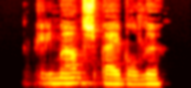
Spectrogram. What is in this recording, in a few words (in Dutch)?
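"klimaatspijbelde", Dutch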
